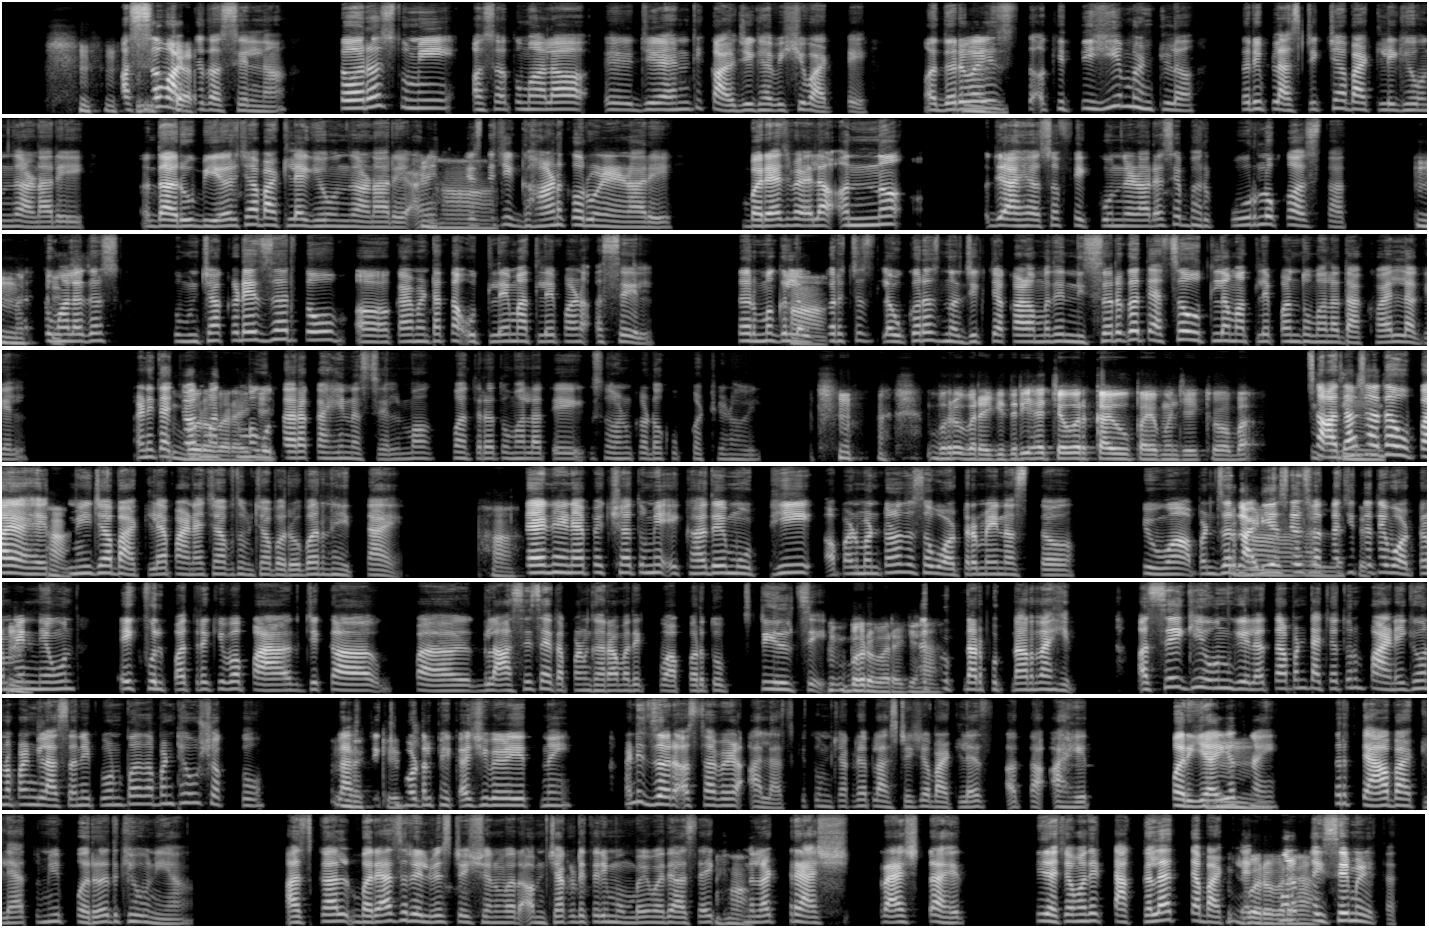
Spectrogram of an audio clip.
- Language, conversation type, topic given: Marathi, podcast, निसर्गात वेळ घालवण्यासाठी तुमची सर्वात आवडती ठिकाणे कोणती आहेत?
- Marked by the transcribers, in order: chuckle; tapping; in English: "अदरवाईज"; chuckle; unintelligible speech; in English: "वॉटरमन"; other background noise; in English: "वॉटरमन"; laughing while speaking: "हं. बरोबर आहे की. हां"; "आलीच" said as "आलाच"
